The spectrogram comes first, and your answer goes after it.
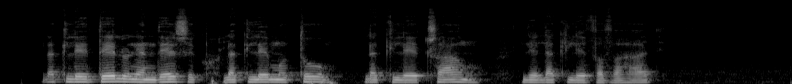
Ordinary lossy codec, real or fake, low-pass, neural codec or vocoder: AAC, 64 kbps; real; 14.4 kHz; none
